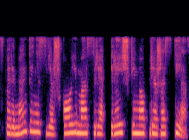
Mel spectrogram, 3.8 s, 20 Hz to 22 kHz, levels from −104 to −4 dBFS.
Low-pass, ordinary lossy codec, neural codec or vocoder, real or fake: 7.2 kHz; AAC, 64 kbps; none; real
